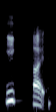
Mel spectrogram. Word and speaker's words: ikigai: We pronounce Ikagi as the Ikigai.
